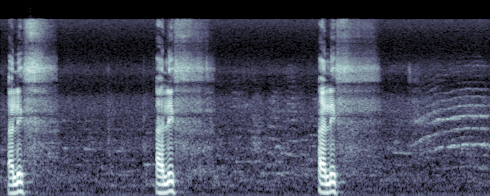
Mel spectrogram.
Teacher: আমি প্রথমে দ্রুত বলেছি এবং শেষে ফ যুক্ত হয়েছে এবং হালকা বাতাস বের হবে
